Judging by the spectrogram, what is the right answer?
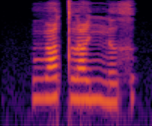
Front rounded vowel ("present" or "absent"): present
